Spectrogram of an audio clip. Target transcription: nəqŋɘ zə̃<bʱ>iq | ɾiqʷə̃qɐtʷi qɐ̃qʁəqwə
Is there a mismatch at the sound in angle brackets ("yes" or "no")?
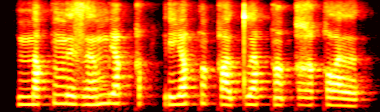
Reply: yes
